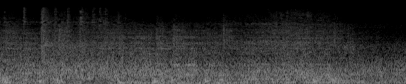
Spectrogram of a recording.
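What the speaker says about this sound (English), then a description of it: "So that's me on this train." Train rolling along a busy city rail line beside a rooftop apartment, a steady broad rumble and rush held at an even level throughout, with no speech.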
